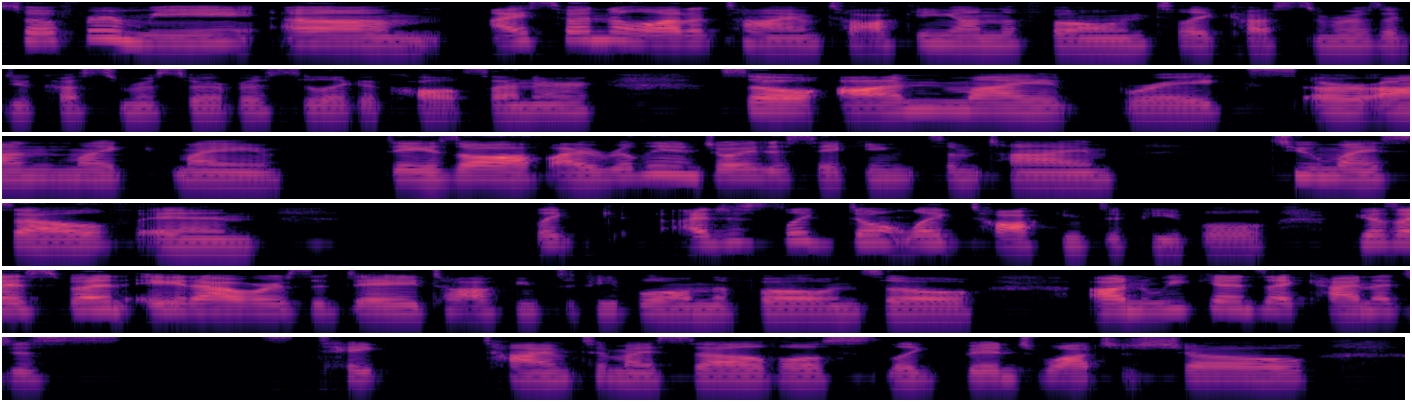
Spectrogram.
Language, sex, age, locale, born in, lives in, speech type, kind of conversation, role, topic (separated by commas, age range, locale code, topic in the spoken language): English, female, 30-34, en-US, United States, United States, conversation, unstructured, none, What is your favorite way to recharge after a long week?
